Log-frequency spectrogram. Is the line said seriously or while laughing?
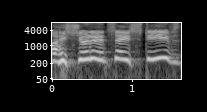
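laughing. It is said while laughing.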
